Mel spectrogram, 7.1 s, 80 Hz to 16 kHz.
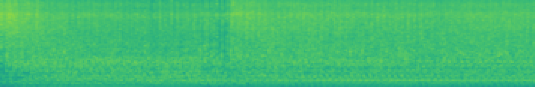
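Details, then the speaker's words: Mazda FD RX-7 with rebuilt 2002 LS6 V8, Trick Flow cam, first start with no headers or O2 sensors fitted; very loud, raw, steady beat with even low rumble, no misses or knocks. Normal running, open headers. "all right guys and that is what marca sounds like the car fired up no problems holy opening had a v8 actually no no header v8 that thing is ridiculously loud"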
